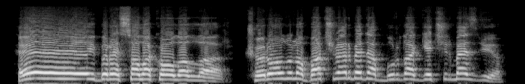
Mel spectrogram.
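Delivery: burly bandit voice with drawn-out "hey". Voicing a big armed man on a rock who roars at the party, bellowing. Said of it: "İrice bir adam, irice bir adam bir kaya başında birden böyle dikili veriyor abi. İşte üstünde kürkler bürkler böyle şeyler. Ne bulduysa geçirmiş böyle. Çok güzelli giyilen biri değil ama tepeden tırnağa da silahlı böyle palabiyatlı falan böyle".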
